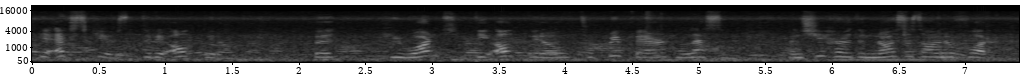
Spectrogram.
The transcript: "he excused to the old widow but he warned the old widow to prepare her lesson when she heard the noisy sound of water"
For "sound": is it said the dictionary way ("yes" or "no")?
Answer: no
